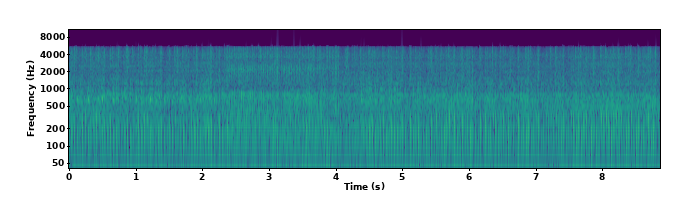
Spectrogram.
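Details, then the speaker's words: Lawn mower single-cylinder engine after fitting a new ignition coil and setting the timing; runs rough with sharp pops in the revs, backfiring out the intake. "i've just put the new coil in and i realized that you can actually set the timing on these engines which is pretty cool i think i've got it going but now when i rev it up it starts to backfire out the intake"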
